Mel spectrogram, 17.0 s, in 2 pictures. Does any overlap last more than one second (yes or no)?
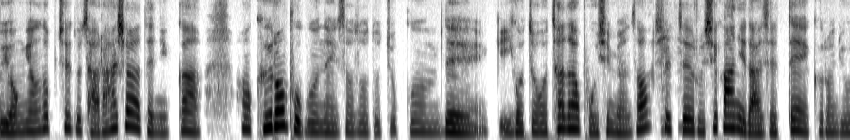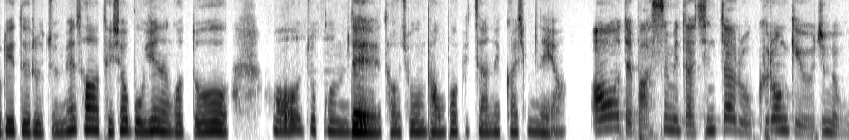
no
